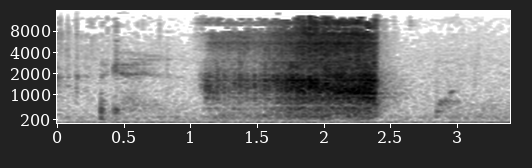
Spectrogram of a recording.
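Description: A can of whipped cream hisses as it sprays.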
